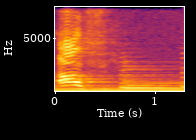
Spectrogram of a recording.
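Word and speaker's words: אב: É interessante que nós vamos ver que a palavra Pai no hebraico, preste atenção, ela tem duas sílabas. Essas sílabas é um Aleph, que representa o A, e a segunda sílaba é um V, que é oriundo da palavra Bet, ou da sílaba Bet. E nós vamos falar ave. O que é ave? Ave é pai em hebraico.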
